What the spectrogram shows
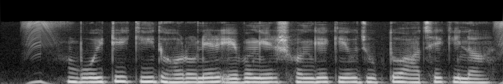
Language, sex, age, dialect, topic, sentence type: Bengali, female, 25-30, Northern/Varendri, banking, question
